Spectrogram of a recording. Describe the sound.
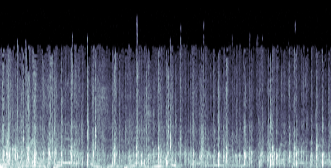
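An audience breaks into dense, steady applause, many hands clapping at once in a fast crackling wash, with a few voices calling out underneath throughout.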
